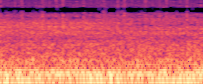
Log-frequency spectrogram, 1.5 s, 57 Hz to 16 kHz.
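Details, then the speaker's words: 1998 Jeep TJ, after replacing the crankshaft position sensor for a no-start: low, steady idle that holds even without stumbling or misfires; runs normally. "She seems to be running okay. Still got a long ways to go with this Jeep, but at least she's running."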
